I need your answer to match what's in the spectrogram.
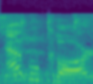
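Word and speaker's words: Aboubacar: It's A-B-O-U-B-A-C-A-R, pronounced Abukar, and Sis is C-I-S-S-E, pronounced Sis.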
